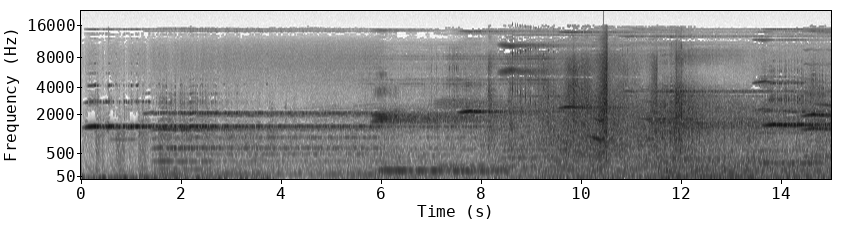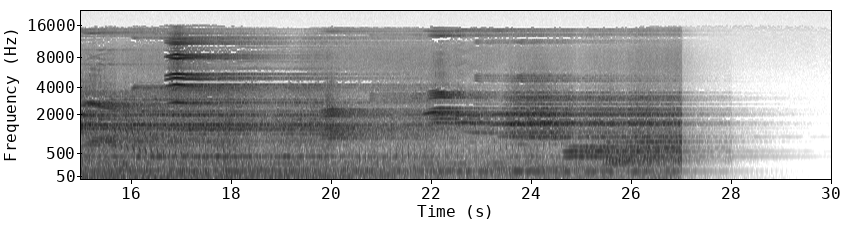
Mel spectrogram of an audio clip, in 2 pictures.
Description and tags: Scary effect
Effects recorded from the field of the ZOOM H6 recorder,and microphone Oktava MK-012-01,and then processed.
atmosphere, background, cinematic, dark, game, horror, metal, metalic, movie, scary, transition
